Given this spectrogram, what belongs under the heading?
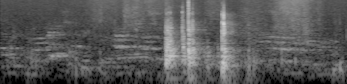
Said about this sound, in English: Close these doors.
